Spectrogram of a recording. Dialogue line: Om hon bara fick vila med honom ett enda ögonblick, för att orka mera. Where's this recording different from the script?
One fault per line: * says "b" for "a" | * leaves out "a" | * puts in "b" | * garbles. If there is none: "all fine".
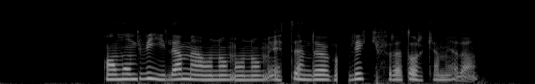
* leaves out "bara fick"
* puts in "honom"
